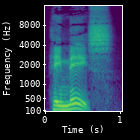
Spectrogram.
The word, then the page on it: hhmeis: greek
